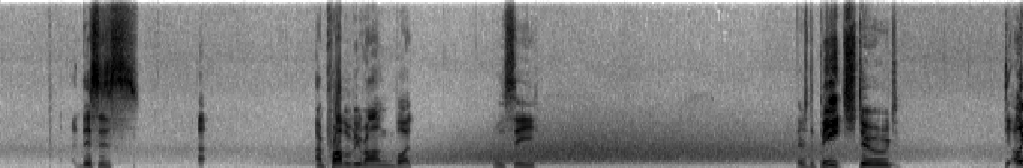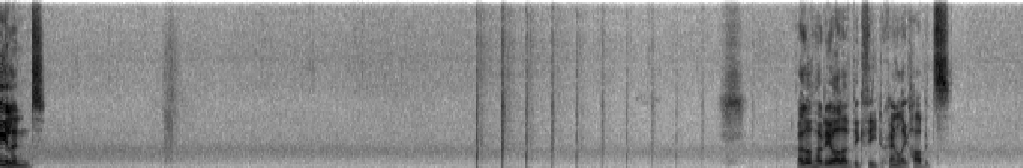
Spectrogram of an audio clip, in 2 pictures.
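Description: A young man talks quietly into a headset microphone.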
